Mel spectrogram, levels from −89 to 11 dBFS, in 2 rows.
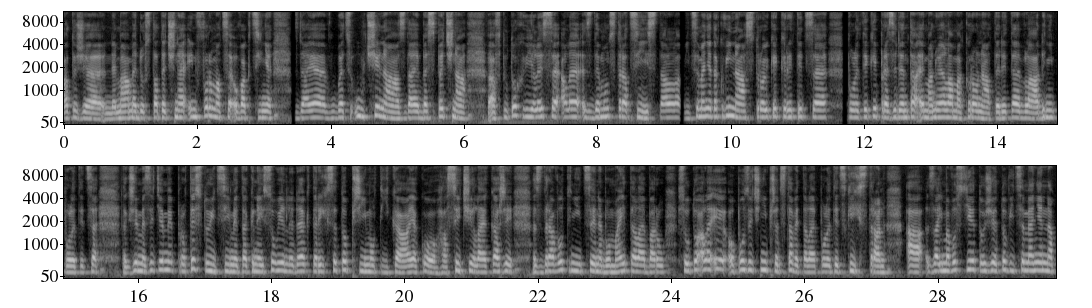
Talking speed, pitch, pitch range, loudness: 145 wpm, 210 Hz, 195-230 Hz, -21 LUFS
